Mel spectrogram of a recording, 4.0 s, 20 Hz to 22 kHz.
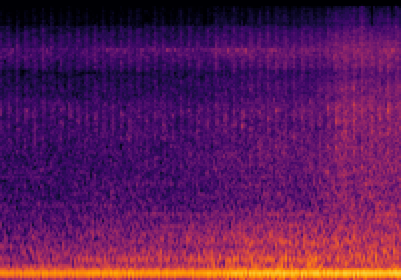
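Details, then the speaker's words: Cold first-morning start of a truck V8 idling: quick, fairly even tick about four per second over the low rumble; not a Hemi lifter or camshaft tick but likely an exhaust manifold stud leak. "okay it's first thing in the morning cold that is not a lifter camshaft type kick"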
